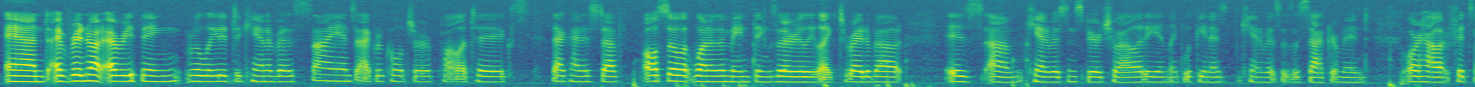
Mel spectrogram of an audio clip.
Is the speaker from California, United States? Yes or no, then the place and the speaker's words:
yes; Los Angeles, California, United States; You know, I'm from California. I'm from LA. I'm from California.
